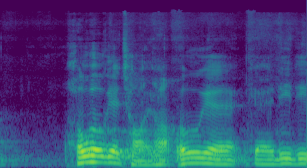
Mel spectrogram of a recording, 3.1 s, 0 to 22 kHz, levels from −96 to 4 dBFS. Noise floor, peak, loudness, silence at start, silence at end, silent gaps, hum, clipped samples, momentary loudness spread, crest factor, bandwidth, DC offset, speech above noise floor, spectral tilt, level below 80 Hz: -55 dBFS; -4 dBFS; -20 LUFS; 0.7 s; 0 s; none; none; under 0.1%; 12 LU; 16 dB; 13.5 kHz; under 0.1%; 36 dB; -9 dB/octave; -56 dBFS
